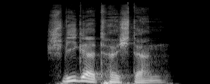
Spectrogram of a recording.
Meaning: dative plural of Schwiegertochter
- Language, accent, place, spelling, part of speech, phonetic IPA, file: German, Germany, Berlin, Schwiegertöchtern, noun, [ˈʃviːɡɐˌtœçtɐn], De-Schwiegertöchtern.ogg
